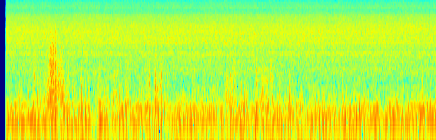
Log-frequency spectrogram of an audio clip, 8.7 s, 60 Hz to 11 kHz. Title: Clueless 400ss induced misfire test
